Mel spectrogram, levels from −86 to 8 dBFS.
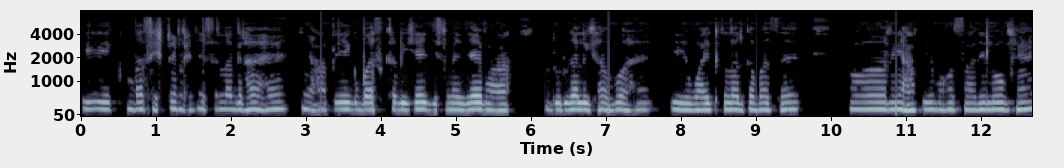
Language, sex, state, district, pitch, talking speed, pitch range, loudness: Hindi, female, Chhattisgarh, Balrampur, 195 Hz, 160 wpm, 185-200 Hz, -24 LUFS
